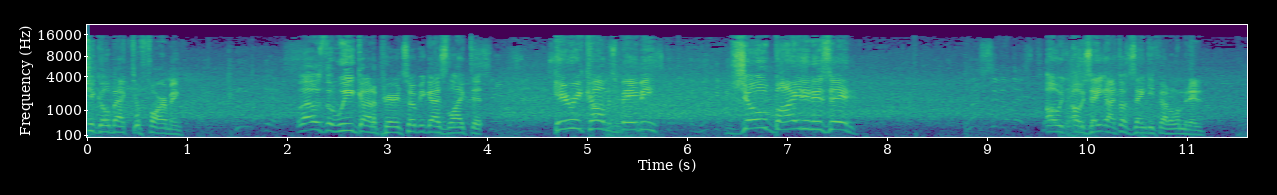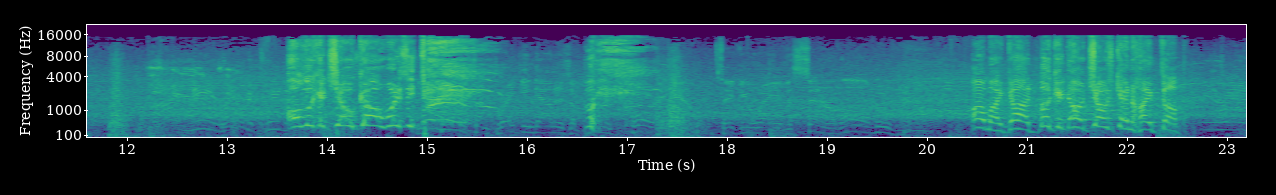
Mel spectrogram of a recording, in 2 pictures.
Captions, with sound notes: go back to farming. Well that was the Weedgod appearance. Hope you guys liked it. Here he comes, baby. Joe Biden is in. Oh, oh Zan-- I thought Zangief got eliminated. Oh look at Joe go! What is he doing? (laughs) Look-- Oh my God, look at-- Oh Joe's getting hyped up.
